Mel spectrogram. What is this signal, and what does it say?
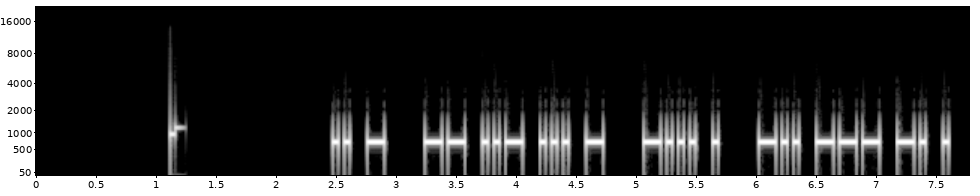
Morse code, heard as a keyed tone, about 25 wpm, 700 Hz. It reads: IT MUST BE DONE
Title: Sentences from Top 1100 Words 25wpm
